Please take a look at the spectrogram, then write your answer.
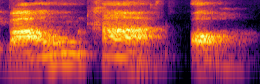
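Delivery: Ba on ta aw, slow, final aw held; slow Kiowa phrase. Shown as a demonstration. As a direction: sound out Ba on ta aw with a long aw. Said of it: "So you say".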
